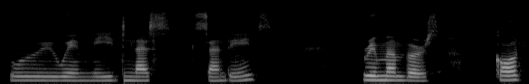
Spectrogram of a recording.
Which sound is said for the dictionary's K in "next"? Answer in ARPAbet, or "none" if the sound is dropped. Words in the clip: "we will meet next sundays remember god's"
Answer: none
